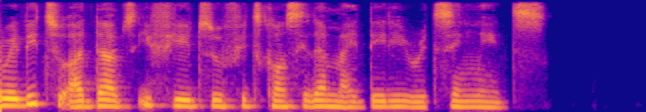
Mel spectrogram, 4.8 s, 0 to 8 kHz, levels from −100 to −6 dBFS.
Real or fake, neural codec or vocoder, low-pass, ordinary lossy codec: fake; codec, 24 kHz, 0.9 kbps, WavTokenizer, medium speech release version 1; 7.2 kHz; none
